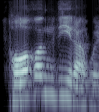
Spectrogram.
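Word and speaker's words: Burgundy: 자, 브루군드는 이거 영어로 읽으면 어떻게 읽을까요? 영어로 읽으면 버건디라고 일단 버건디 어디서 들어본 거 같지 않아요?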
